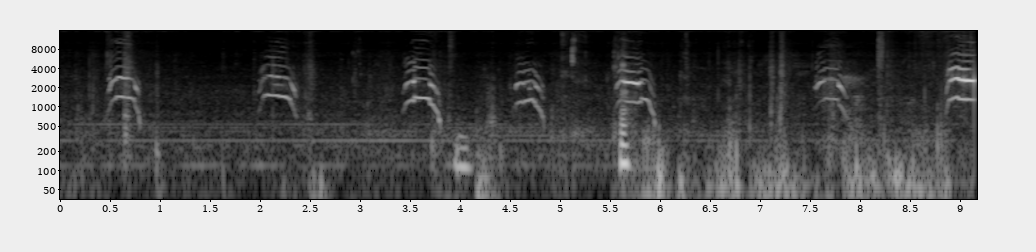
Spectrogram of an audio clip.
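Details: Rescued stray cat mewing persistently indoors: a string of short, high, arched cries every second or so, some slightly harsher, with low steady hum and scattered thumps and rustling behind.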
